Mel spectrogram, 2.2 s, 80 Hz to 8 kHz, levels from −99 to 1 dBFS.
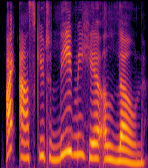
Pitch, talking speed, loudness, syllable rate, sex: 255 Hz, 215 wpm, -19 LUFS, 6.2 syllables/s, female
